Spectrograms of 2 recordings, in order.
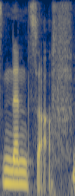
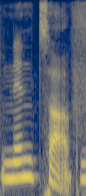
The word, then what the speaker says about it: Nemtsov: It's pronounced Nemtsov. – Nemtsov.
